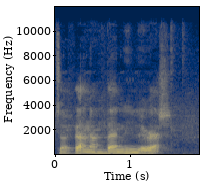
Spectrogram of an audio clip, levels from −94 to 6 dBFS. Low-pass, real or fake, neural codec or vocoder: 10.8 kHz; fake; codec, 24 kHz, 0.9 kbps, WavTokenizer, medium music audio release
